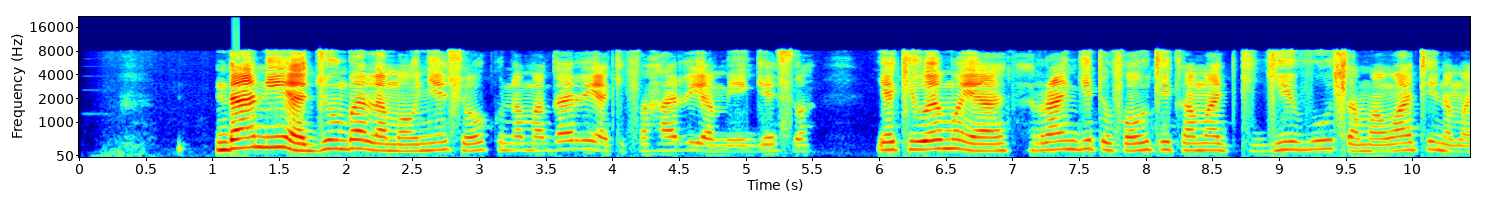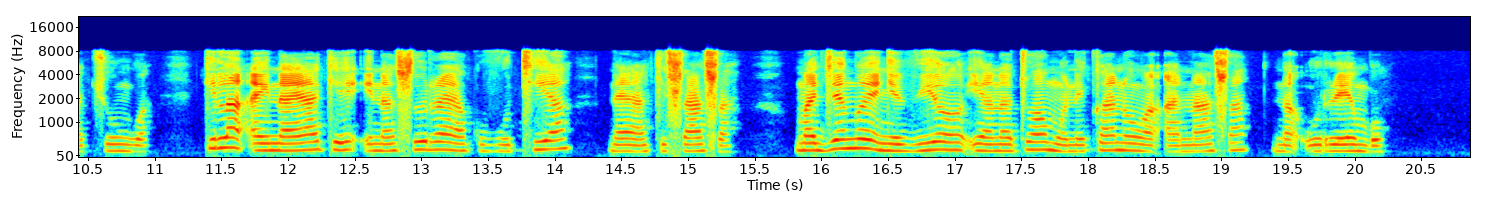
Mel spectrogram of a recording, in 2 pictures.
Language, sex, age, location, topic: Swahili, female, 18-24, Kisumu, finance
